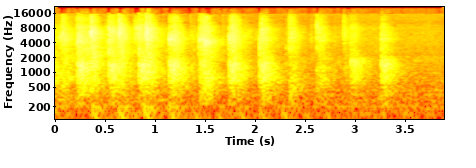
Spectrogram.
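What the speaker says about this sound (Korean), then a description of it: "우리에게 은혜 주신 하나님께 영광의 박수 올려드리겠습니다" A church congregation at a Christmas Sunday service claps together in a steady, even rhythm, about three beats per second, a crisp close ensemble of hands with no voices over it.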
